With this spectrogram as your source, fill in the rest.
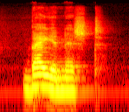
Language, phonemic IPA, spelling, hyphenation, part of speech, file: Dutch, /ˈbɛi̯.əˌnɛst/, bijennest, bij‧en‧nest, noun, Nl-bijennest.ogg
- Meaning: beehive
